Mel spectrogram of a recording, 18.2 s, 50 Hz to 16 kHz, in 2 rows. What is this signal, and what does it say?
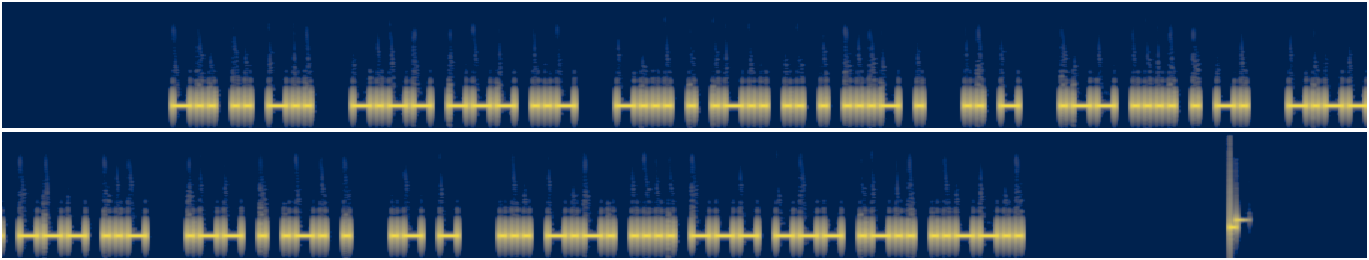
Morse code, heard as a keyed tone, about 32 wpm, 700 Hz. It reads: DID YOU BELIEVE IT WHEN YOU WERE AT SCHOOL?
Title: Sentences from Top 1000 Words - Review Part 1 - 30wpm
